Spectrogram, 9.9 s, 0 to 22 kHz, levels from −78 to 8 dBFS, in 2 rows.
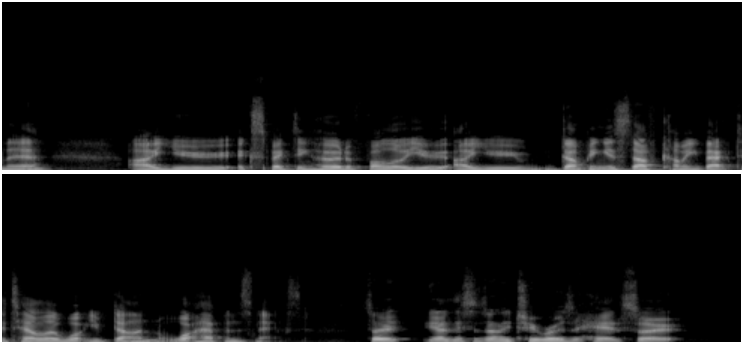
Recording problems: muffled; slightly; fading above 3.5 kHz
abrupt cut into speech; at the start

